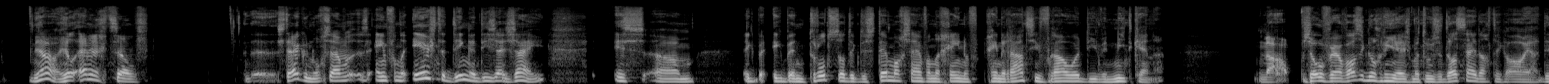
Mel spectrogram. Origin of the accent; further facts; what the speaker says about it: Steenbergen, North Brabant, Netherlands; Ja, dat is het mooie van Steenbergen waar ik vandaan kom. Dat kon daar. Dat is natuurlijk niet zo'n groot stadje.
